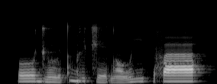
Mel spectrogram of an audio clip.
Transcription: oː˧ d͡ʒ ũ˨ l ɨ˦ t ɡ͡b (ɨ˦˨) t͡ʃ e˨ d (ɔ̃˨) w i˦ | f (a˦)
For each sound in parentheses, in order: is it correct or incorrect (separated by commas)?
incorrect, correct, incorrect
